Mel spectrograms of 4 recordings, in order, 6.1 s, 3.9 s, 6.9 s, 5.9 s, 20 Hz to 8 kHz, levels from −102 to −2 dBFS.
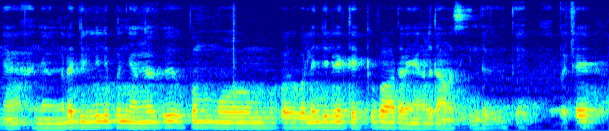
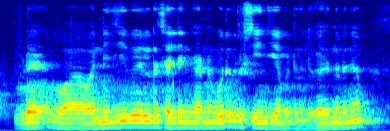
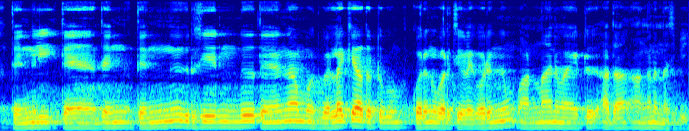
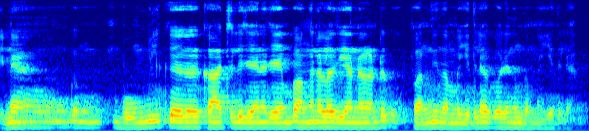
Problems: low volume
